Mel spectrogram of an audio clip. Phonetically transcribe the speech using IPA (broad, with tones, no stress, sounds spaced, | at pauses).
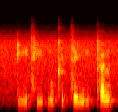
k iː˨˥ t͡sʰ iː˧ p̚ iː˨ w kʰ ɪ˨˥ k̚ t͡s e˧ j ŋ iː˨˥ t̚ t̪ʰ ɐ˥ n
